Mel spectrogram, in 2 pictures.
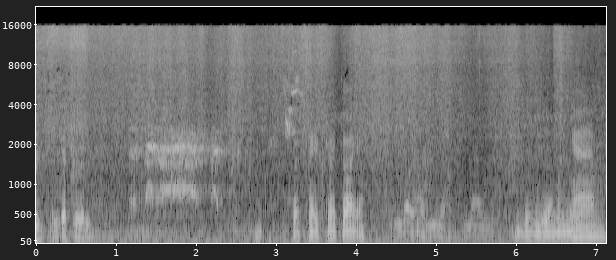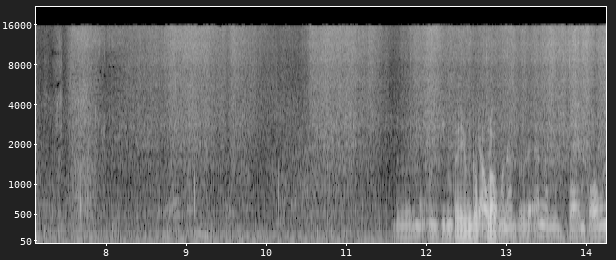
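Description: Dry straw rustles and crackles.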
